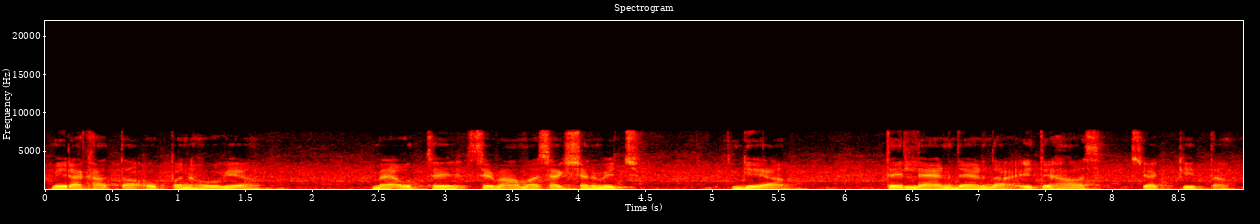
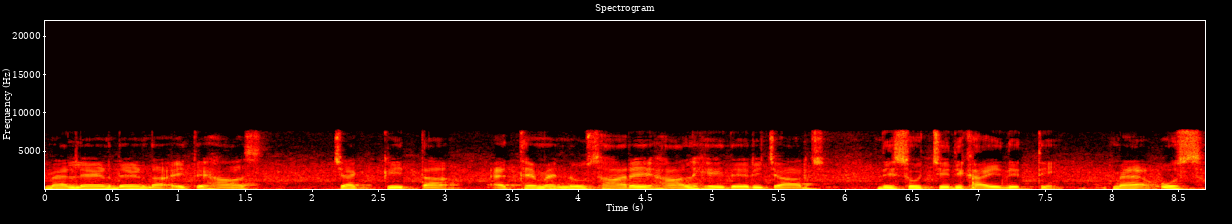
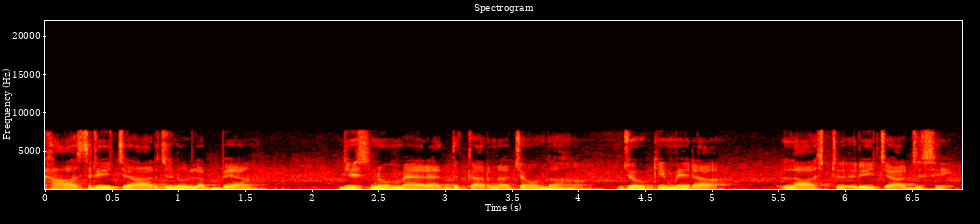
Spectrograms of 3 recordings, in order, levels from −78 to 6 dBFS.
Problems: constant background noise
